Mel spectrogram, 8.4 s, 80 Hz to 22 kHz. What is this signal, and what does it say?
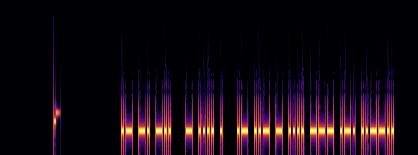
Morse code, heard as a keyed tone, about 28 wpm, 700 Hz. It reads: AND THE AUTHOR?
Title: Sentences from Top 1200 Words 28wpm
